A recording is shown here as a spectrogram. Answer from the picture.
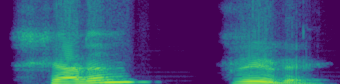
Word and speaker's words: Schadenfreude: The pronunciation is Schadenfreude, and it is basically a German term.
